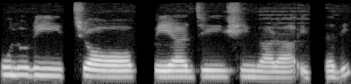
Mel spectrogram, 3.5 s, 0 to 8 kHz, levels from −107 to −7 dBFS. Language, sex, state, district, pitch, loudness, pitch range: Bengali, female, West Bengal, Kolkata, 180 Hz, -26 LUFS, 175-200 Hz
